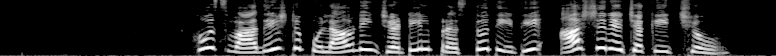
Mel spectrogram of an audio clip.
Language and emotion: Gujarati, happy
